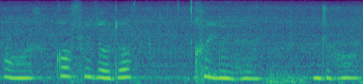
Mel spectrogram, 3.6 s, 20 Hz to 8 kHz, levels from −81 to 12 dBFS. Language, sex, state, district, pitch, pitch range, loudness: Hindi, female, Himachal Pradesh, Shimla, 250 Hz, 245-275 Hz, -13 LUFS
